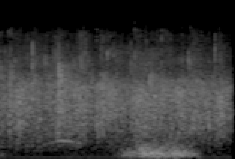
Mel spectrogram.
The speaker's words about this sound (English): Let's give the Lord a big hand clap of praise.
